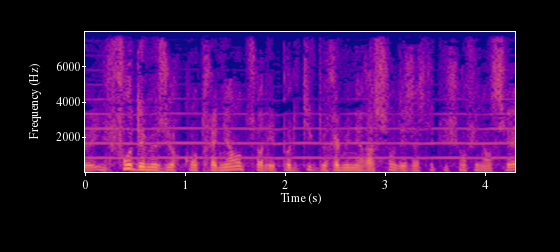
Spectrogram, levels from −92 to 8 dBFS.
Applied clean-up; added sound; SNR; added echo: none; Trumpet; 16 dB; none.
